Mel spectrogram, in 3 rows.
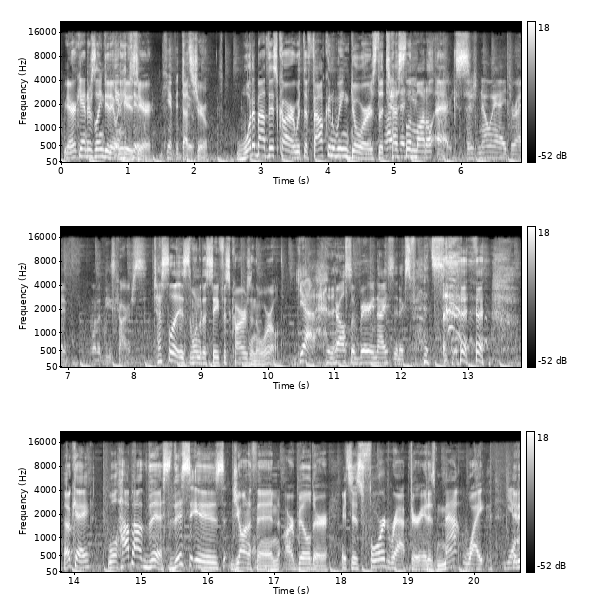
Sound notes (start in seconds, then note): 12.2 laughing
